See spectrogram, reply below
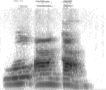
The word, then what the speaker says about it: Wollongong: Linda said it's pronounced Wollongong.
